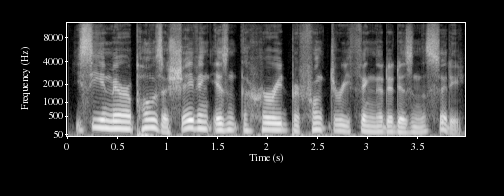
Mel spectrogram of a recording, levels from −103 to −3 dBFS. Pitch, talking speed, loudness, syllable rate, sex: 140 Hz, 240 wpm, -17 LUFS, 6.5 syllables/s, male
